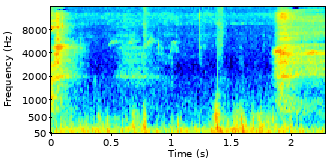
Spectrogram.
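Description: Wind buffeting the camera microphone, a loud, steady low rumble, with a light click about a second and a half in.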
